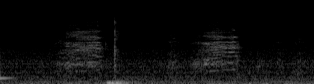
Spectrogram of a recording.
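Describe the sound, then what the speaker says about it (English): Chickens in the farming video game Farmers Dynasty give a couple of short, faint clucks and squawks over a quiet background, with a brief louder bump midway. "That didn't sound like a happy chicken."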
